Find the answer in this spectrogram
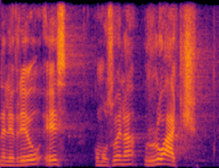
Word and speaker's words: ruach: hebreo es como suena ruach r Raúl u a c h pero la ch en el hebreo se pronuncia como J raj es la palabra para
